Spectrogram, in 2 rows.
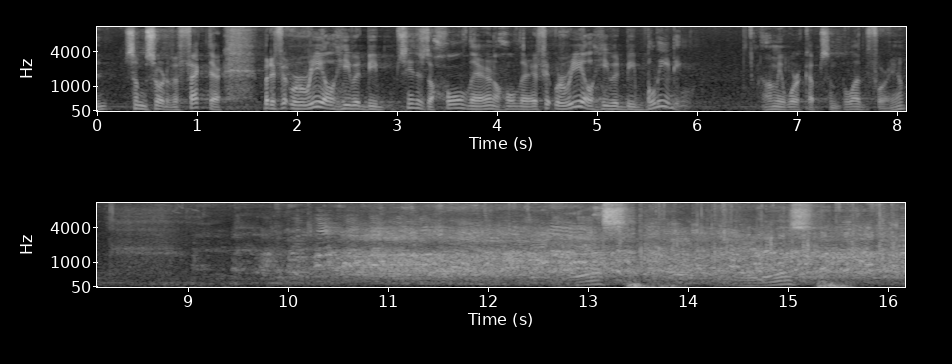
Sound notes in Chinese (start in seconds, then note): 9.2 Laughter; 9.2 笑聲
